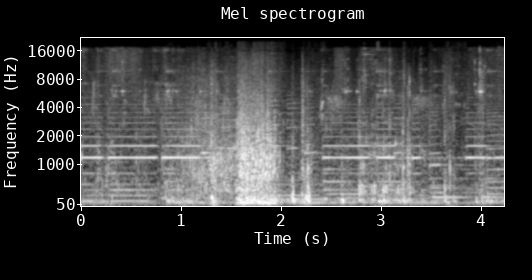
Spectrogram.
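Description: Horse in the medieval video game Kingdom Come: Deliverance, a clear neigh followed by hoof clip-clops, close and distinct with no talk over it.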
